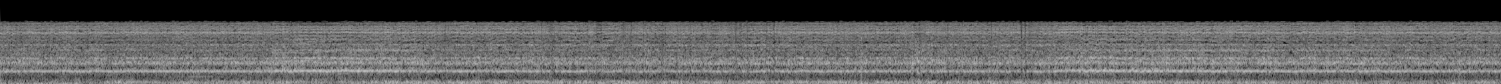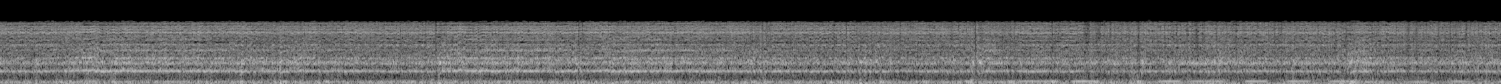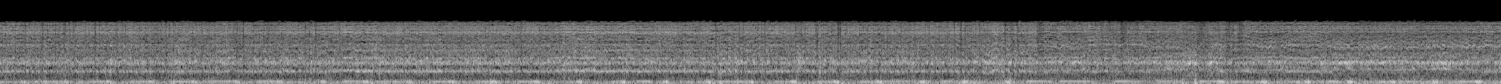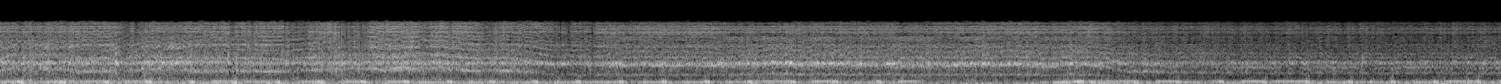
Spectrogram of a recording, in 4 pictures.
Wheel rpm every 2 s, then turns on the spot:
160, 160, 160, 160, 160, 160, 160, 160, 160, 160, 160, 160, 160, 170, 160, 160, 160, 160, 160, 160, 160, 160, 160, 160, 190, 130, 120, 110, 70, 70.
none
